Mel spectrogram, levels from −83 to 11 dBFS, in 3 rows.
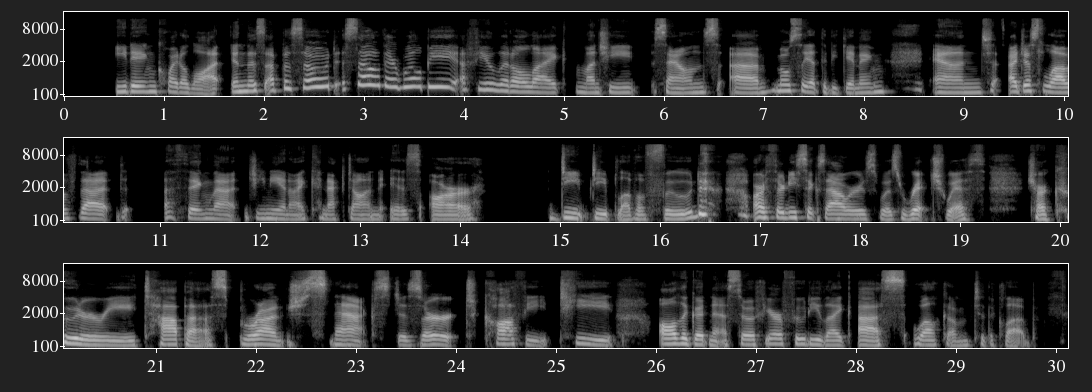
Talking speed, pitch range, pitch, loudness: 135 wpm, 155-200 Hz, 175 Hz, -24 LUFS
